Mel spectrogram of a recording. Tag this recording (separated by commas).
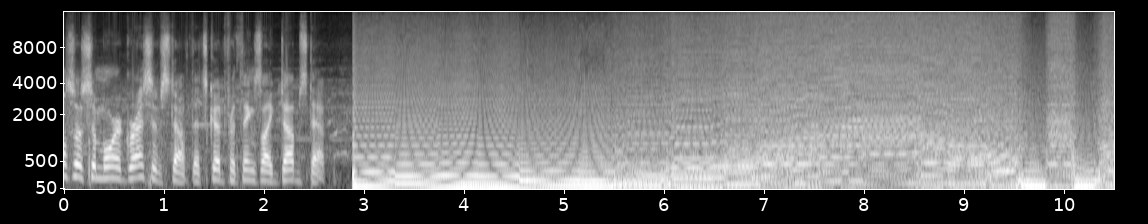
playing synthesizer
